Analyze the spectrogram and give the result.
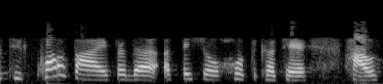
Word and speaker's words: haute couture: And what is, I'll probably pronounce this wrong, and I'll have the French woman here, the haute de couture, I think, and ready to wear. – Haute couture is designer wear.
